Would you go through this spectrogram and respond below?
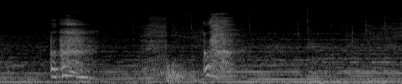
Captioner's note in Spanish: sollozos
